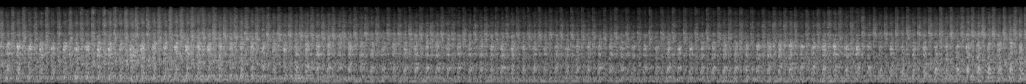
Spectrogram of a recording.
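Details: Worn-out original 1973 Chevy C30 with numbers-matching 365 hp LS5 454 big-block V8, run low on oil by a previous owner, idling with a sharp, fast rod knock over the running noise.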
